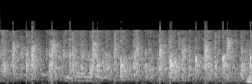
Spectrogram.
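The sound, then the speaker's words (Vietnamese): A crowd applauds steadily for a few seconds, a dense, fairly loud patter of many hands clapping at once with a murmur of voices mixed in. “Một tràng pháo tay hơn đâu bà.”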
